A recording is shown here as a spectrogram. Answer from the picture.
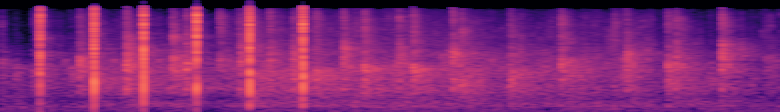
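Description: An audience applauds the teachers of the education program at Oldham Lane: a handful of sharp, loud individual claps ring out first, then settle into a softer, steady patter of many hands clapping together.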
